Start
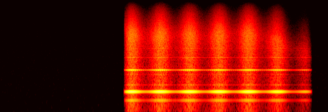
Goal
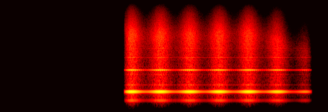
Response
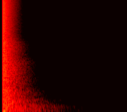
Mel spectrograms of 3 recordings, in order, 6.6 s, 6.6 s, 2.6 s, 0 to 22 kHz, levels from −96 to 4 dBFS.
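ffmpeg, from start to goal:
-af "highpass=f=360:w=0.5412,highpass=f=360:w=1.3066,volume=-9dB"

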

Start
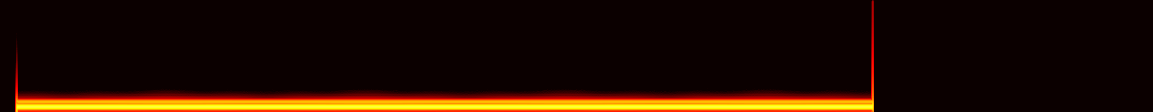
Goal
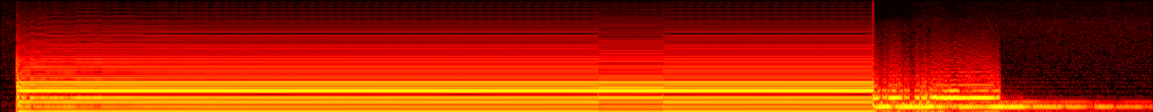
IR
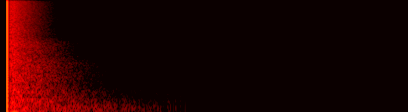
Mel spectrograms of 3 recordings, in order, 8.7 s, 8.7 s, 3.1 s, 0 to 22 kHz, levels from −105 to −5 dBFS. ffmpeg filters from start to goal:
-filter_complex "[0:a]asplit=2[a][b];[1:a]atrim=start_sample=2205,asetrate=23373,aresample=44100[c];[b][c]afir=irnorm=-1:irlink=0,volume=3.5dB[d];[a][d]amix=inputs=2:normalize=0,asettb=1/sr,asplit=3[e][f][g];[e]atrim=end=4.484[h];[f]atrim=start=4.48:end=4.97,asetpts=PTS-STARTPTS,afade=t=in:d=0.004:c=qsin,afade=t=out:st=0.486:d=0.004:c=qsin,aeval=exprs='0.15*(cos(1*acos(clip(val(0)/0.15,-1,1)))-cos(1*PI/2))+0.0106*(cos(4*acos(clip(val(0)/0.15,-1,1)))-cos(4*PI/2))':c=same[i];[g]atrim=start=4.966[j];[h][i]acrossfade=d=0.004:c1=hsin:c2=qsin[k];[k][j]acrossfade=d=0.004:c1=qsin:c2=hsin,bandreject=f=60:t=h:w=6,bandreject=f=120:t=h:w=6,bandreject=f=180:t=h:w=6,bandreject=f=240:t=h:w=6,bandreject=f=300:t=h:w=6,acompressor=threshold=-39dB:ratio=4,equalizer=f=140:t=o:w=1.7:g=9.5,aeval=exprs='0.015*(abs(mod(val(0)/0.015+3,4)-2)-1)':c=same,aecho=1:1:4.7:0.99,asoftclip=type=tanh:threshold=-32.5dB,volume=8dB"

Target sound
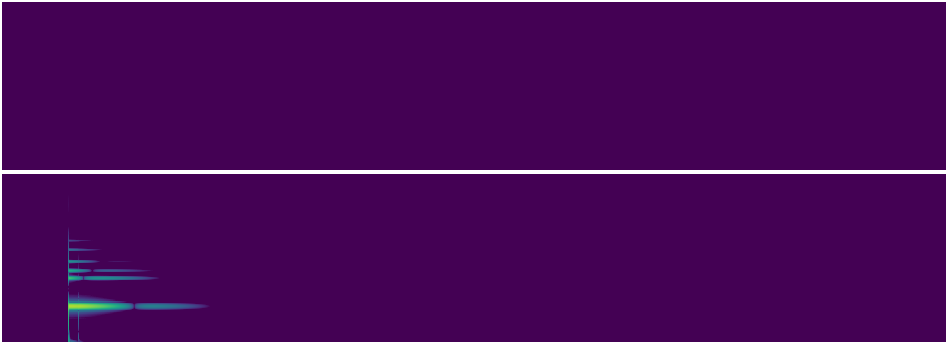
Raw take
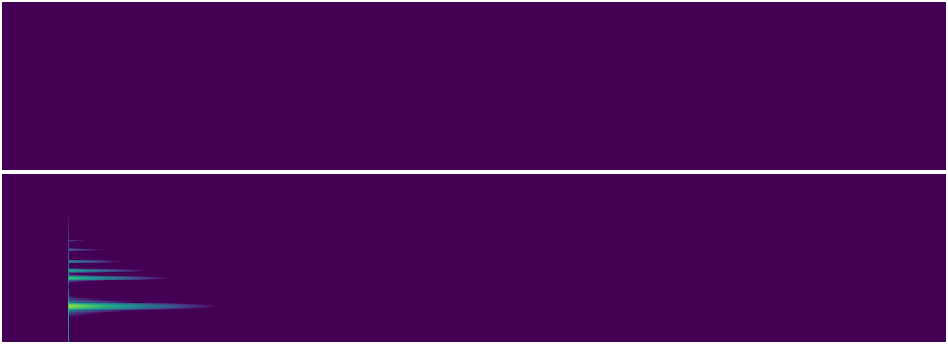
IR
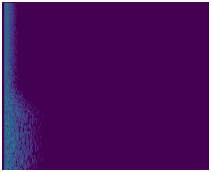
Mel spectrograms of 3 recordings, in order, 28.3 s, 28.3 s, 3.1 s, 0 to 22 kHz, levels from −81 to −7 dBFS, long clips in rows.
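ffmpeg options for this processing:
-filter_complex "[0:a]lowshelf=f=430:g=7,aecho=1:1:147:0.0708,asplit=2[a][b];[b]afreqshift=0.8[c];[a][c]amix=inputs=2:normalize=1,volume=5.5dB"

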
